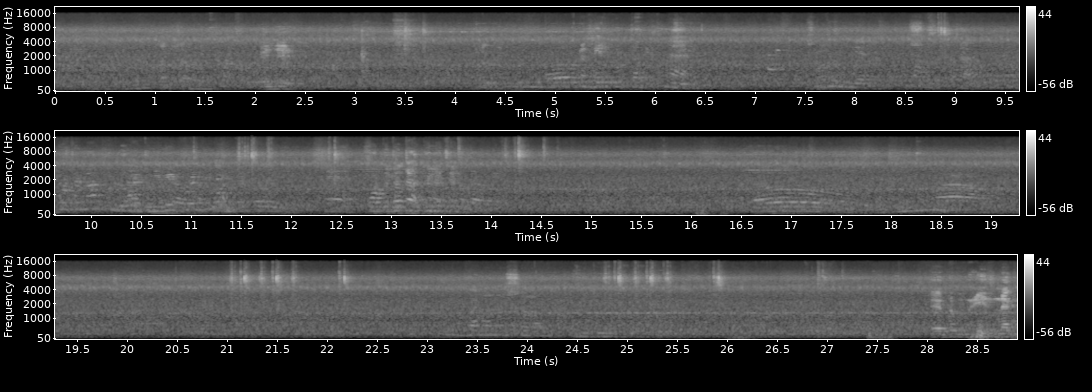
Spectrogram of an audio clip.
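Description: An elderly man talks calmly nearby.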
